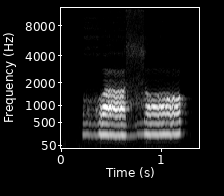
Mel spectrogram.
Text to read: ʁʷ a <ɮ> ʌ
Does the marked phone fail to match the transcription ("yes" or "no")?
no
